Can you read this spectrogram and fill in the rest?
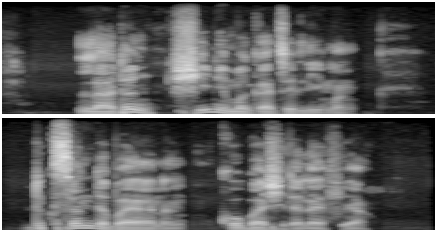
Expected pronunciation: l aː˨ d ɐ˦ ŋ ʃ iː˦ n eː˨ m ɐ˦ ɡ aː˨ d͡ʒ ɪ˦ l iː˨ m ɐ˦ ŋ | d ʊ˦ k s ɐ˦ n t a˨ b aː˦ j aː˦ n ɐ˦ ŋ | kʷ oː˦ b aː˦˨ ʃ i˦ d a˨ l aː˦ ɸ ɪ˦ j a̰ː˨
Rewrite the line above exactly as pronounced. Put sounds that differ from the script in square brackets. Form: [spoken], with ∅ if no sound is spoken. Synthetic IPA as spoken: l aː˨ d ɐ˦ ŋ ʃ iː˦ n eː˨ m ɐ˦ ɡ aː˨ d͡ʒ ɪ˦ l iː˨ m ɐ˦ ŋ | d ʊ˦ k s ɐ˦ n [d] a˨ b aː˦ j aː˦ n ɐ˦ ŋ | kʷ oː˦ b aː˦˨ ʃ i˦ d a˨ l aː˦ ɸ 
